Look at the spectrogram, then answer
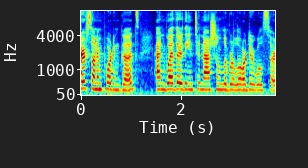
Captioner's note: none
